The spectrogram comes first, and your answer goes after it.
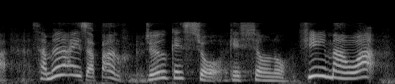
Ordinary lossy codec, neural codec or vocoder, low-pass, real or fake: none; codec, 16 kHz, 0.5 kbps, X-Codec, WavLM features, trained on Multilingual LibriSpeech; 7.2 kHz; fake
